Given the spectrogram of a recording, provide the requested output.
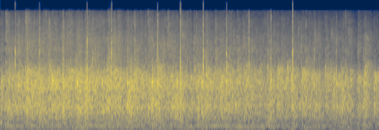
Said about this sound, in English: can I have a round of applause, please, to welcome him?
